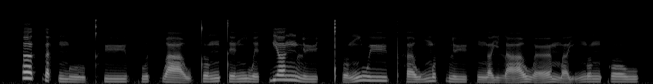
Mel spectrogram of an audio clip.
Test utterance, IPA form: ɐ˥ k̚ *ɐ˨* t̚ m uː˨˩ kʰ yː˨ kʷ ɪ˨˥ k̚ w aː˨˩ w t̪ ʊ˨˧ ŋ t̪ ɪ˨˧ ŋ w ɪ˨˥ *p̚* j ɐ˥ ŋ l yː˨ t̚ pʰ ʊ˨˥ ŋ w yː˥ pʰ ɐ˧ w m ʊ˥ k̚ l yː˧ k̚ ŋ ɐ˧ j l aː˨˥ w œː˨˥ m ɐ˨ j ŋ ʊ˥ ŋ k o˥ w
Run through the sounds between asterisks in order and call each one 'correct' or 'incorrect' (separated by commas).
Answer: correct, incorrect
